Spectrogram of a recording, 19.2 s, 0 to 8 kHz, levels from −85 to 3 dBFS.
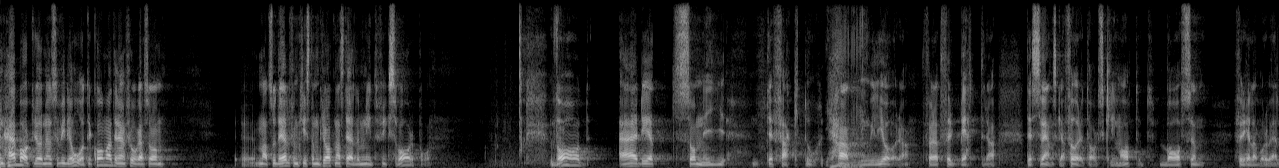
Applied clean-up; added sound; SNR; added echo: none; Zipper (clothing); 14 dB; none.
